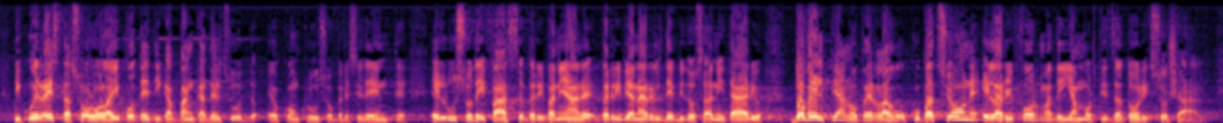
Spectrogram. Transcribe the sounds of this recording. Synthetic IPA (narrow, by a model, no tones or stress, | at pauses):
d̪ikujrɛst̪asɔːlʊlaipɔt̪ɛːt̪ikabaŋkad̪elsud̪eɔkːoŋkluːsopɾesid̪ɛnt̪e | ɛluːsʊd̪ejfasppanaperːipjanaːɾɪild̪ɛbit̪ʊsanit̪aːɾjʊd̪ɔːvɛilpjaːnʊperlaokːupat̪sːjɔːneʔɛlarifɔrmad̪ɛʎːamːort̪id̪zːat̪ɔːɾisot͡ʃa̰ːlḭ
